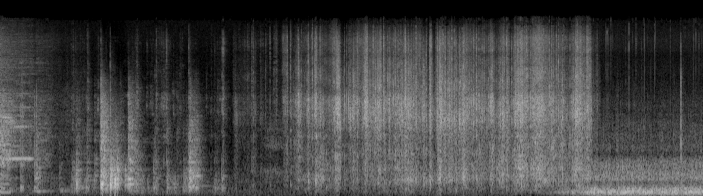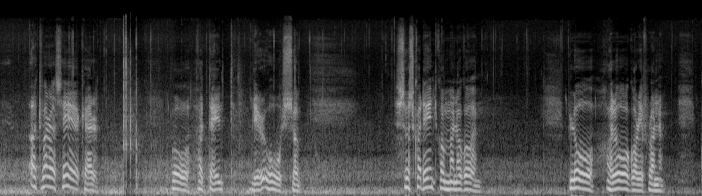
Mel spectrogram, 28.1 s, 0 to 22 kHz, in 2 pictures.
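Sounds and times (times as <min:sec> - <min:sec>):
wood fire crackling in a wood stove: 0:00.0 - 0:28.1
speech: 0:14.7 - 0:16.1, 0:17.5 - 0:20.2, 0:22.1 - 0:23.8, 0:25.4 - 0:27.4.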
